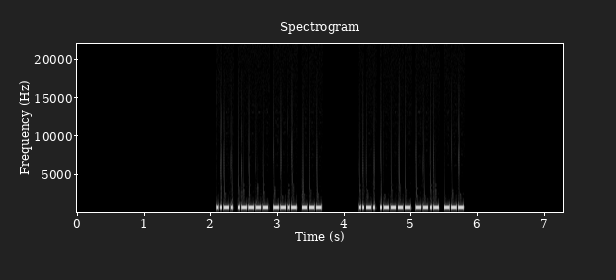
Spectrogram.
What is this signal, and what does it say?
Morse code, heard as a keyed tone, about 42 wpm, 700 Hz. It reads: F1QO F1QO
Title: DXCC-100 Call Signs - 4 Characters - Repeated 2x - 45wpm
